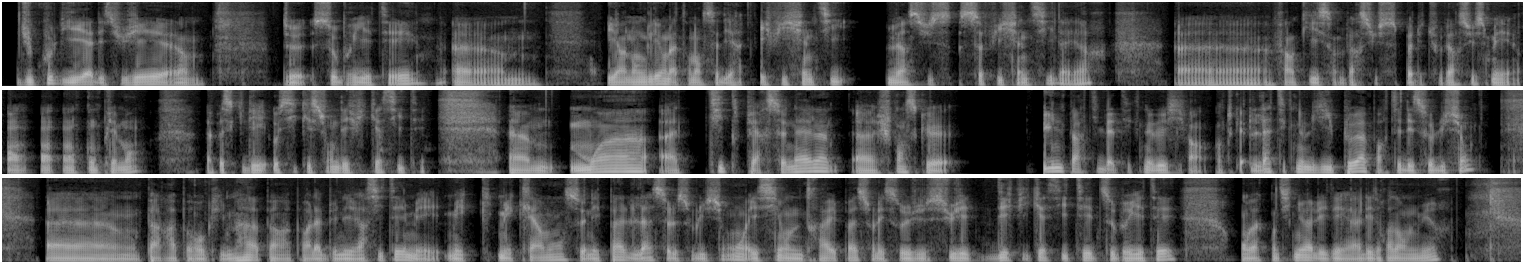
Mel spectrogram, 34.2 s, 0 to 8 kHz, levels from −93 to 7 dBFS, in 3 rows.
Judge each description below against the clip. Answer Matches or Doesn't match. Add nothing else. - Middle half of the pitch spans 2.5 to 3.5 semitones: Matches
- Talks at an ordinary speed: Matches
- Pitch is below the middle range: Matches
